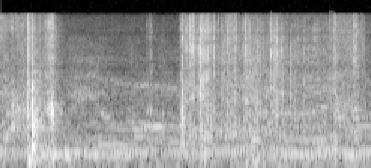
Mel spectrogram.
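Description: Cardboard box and packing being handled as the box is opened: a few soft knocks and rustles. Faint music plays underneath.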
